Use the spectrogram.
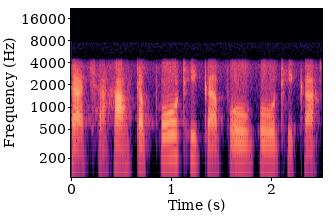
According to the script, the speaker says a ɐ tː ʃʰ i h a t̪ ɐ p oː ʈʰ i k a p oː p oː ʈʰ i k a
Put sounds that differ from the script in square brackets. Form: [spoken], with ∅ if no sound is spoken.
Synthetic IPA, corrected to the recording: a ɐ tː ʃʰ [a] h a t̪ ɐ p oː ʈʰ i k a p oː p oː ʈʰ i k a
